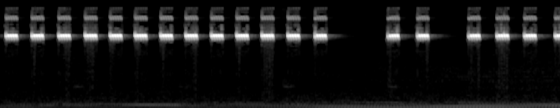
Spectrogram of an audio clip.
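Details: A male cricket chirps on a summer evening, sharp high pulses in a quick regular series that stops briefly, resumes, pauses again, then continues; a faint low hum underneath.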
